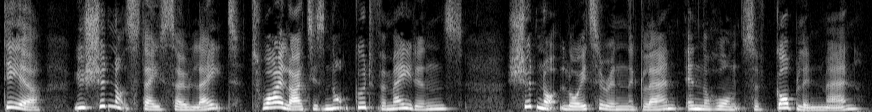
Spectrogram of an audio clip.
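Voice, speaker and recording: A woman's voice: fairly high pitch, animated, unhurried. Woman playing a cautious, anxious young maiden. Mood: reproachful. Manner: urgent, admonishing. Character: cautious, anxious maiden warning her sister.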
